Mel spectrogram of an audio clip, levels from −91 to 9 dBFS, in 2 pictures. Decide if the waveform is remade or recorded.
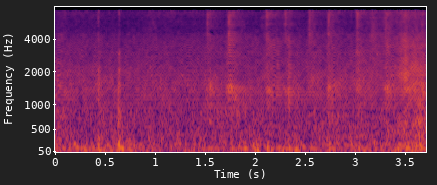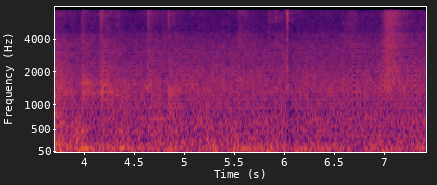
remade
